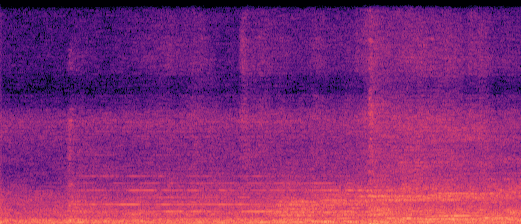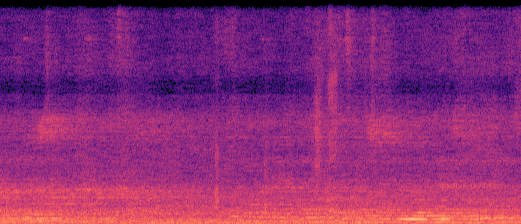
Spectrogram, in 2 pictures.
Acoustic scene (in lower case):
subway station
